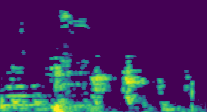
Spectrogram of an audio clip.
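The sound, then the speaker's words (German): Several sheep bleat in quick succession, wavering, nasal cries overlapping one another at moderate volume, like a flock calling in a stable. “Das ist schön in einem Stall, wo alle Mäh machen.”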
